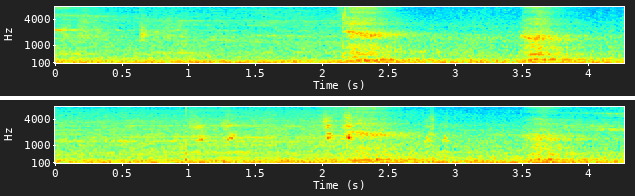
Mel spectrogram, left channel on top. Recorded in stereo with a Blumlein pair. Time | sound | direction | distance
2.1 | a gasp | 35° left | 3.5 m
